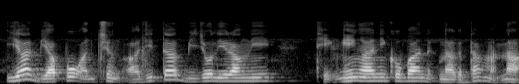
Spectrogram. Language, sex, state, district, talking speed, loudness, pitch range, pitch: Garo, male, Meghalaya, South Garo Hills, 105 wpm, -18 LUFS, 140-165 Hz, 160 Hz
